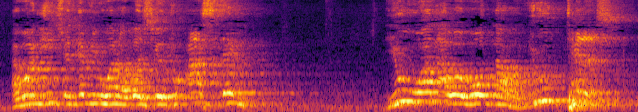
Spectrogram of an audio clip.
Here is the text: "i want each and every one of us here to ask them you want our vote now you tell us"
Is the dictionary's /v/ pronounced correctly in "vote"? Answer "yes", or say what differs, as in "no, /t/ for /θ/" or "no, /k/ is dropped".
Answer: no, /w/ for /v/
